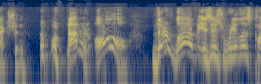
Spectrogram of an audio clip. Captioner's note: laugh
